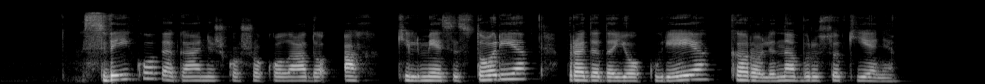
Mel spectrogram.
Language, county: Lithuanian, Kaunas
